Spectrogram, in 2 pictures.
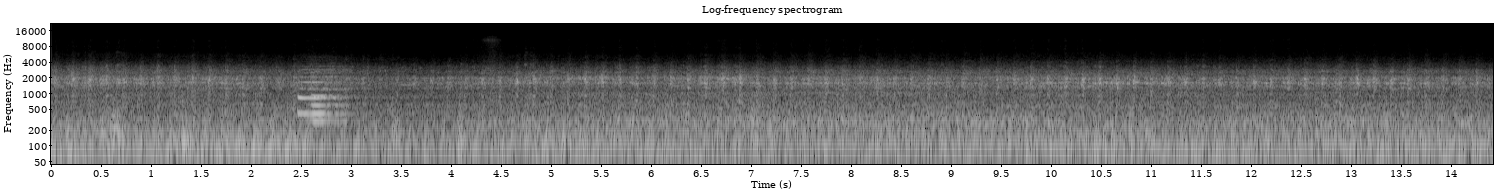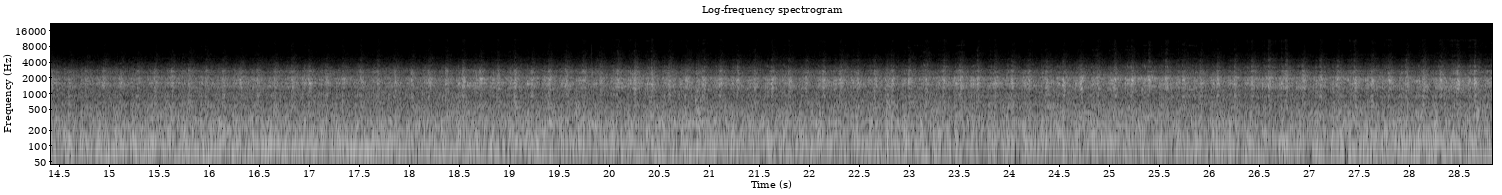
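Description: Steady running noise of an ICF passenger coach over the track, with the WDM3A diesel locomotive working ahead, heard from the coach door. About two and a half seconds in comes one short horn blast.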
